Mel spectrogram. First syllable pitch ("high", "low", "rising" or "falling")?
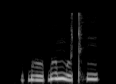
low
